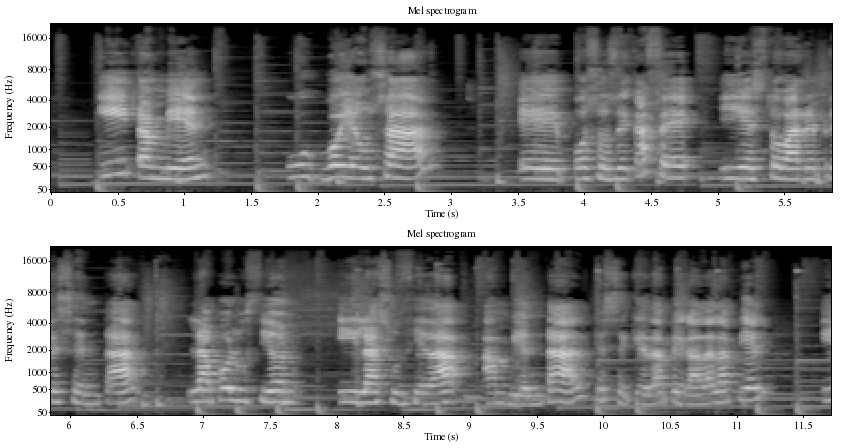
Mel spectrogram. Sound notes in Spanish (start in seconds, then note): none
